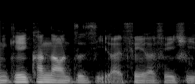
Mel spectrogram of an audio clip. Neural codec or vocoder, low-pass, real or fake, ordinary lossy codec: none; 7.2 kHz; real; none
